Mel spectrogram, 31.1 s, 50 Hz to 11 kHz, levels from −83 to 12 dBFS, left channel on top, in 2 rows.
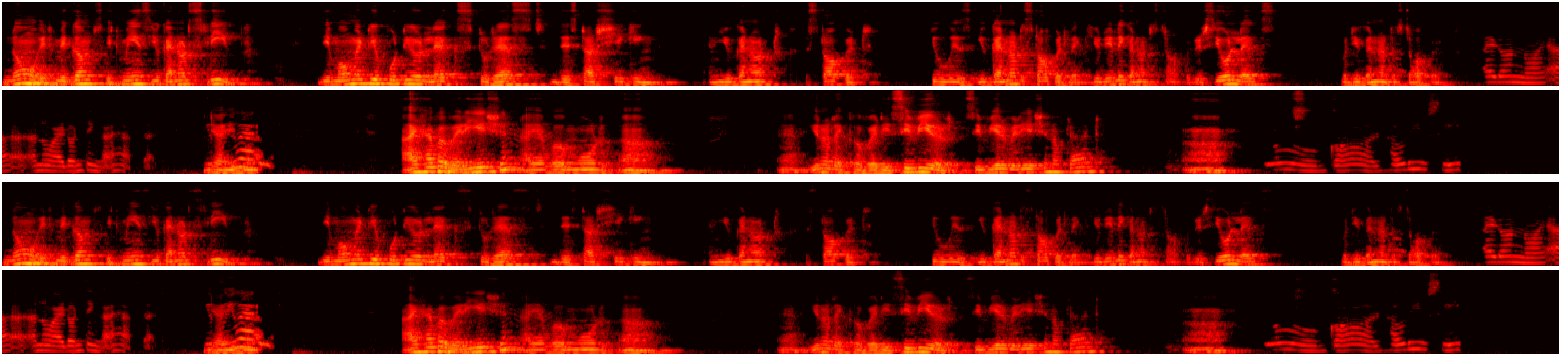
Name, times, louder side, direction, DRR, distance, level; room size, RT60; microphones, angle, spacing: voice 1, 0.0-2.6 3.2-6.8 7.1-7.8 8.2-8.8 9.3-12.7 13.4-14.5 17.6-18.1 19.6-22.4 23.3-26.6 27.4-28.0 28.5-28.6, left 3 dB, 70° left, 0.8 m, -32 dB
voice 2, 14.8-17.1 17.6-18.3 28.2-30.2, right 1 dB, 15° right, 3.7 m, -44 dB
head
